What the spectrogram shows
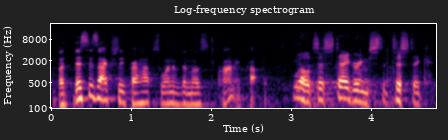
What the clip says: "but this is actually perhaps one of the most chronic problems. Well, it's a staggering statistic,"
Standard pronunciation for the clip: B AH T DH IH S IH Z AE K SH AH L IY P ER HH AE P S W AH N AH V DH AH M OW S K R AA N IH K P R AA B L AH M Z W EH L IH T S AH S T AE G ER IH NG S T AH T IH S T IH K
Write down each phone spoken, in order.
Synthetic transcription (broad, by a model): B AH T DH IH S IH Z AE K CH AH L IY P ER HH AE P S W AH N AH V DH AH M OW S K R AA N IH K P R AA B L AH M Z W EH L IH T S AH S T AE G ER IH NG S T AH T IH S T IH K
